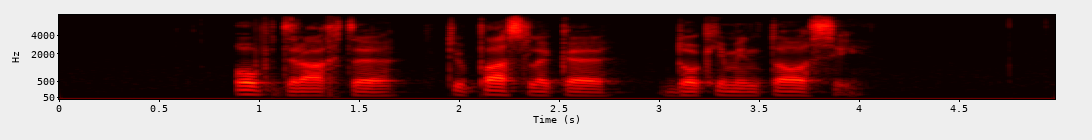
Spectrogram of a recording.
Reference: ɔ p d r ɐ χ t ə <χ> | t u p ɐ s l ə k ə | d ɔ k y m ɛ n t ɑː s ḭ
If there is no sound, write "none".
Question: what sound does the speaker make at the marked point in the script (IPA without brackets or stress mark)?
none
